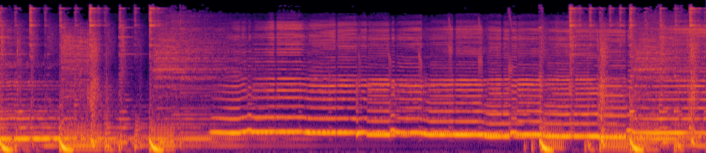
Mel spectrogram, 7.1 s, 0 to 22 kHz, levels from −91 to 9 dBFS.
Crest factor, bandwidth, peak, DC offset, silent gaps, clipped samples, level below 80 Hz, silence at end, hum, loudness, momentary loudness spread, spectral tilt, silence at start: 14 dB; over 20 kHz; -2 dBFS; under 0.1%; none; under 0.1%; -26 dBFS; 0 s; none; -16 LUFS; 5 LU; -5 dB/octave; 0 s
